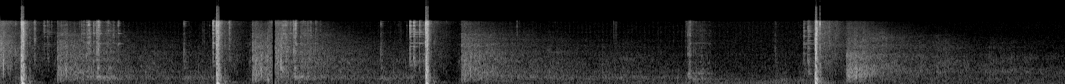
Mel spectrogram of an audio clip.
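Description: Shotgun shots at thrown clay targets: four sharp reports, about 0.2, 2, 4 and 8 seconds in, each trailing a long fading echo. Softer clattering bursts in between come from the Champion EasyBird auto-feed trap thrower launching clays.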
